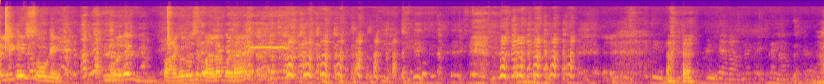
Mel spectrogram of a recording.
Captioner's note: audience laughter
